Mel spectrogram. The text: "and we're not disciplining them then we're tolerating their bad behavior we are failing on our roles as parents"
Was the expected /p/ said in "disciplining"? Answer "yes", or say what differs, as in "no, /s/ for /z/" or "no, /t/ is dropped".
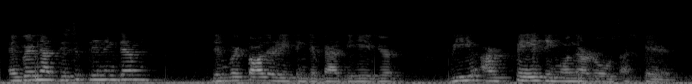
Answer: yes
